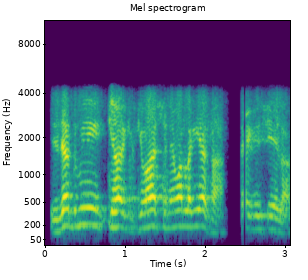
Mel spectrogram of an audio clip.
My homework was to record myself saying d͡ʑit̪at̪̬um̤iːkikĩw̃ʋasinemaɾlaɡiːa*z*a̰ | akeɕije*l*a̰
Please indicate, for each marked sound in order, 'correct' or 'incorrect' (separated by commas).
incorrect, correct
